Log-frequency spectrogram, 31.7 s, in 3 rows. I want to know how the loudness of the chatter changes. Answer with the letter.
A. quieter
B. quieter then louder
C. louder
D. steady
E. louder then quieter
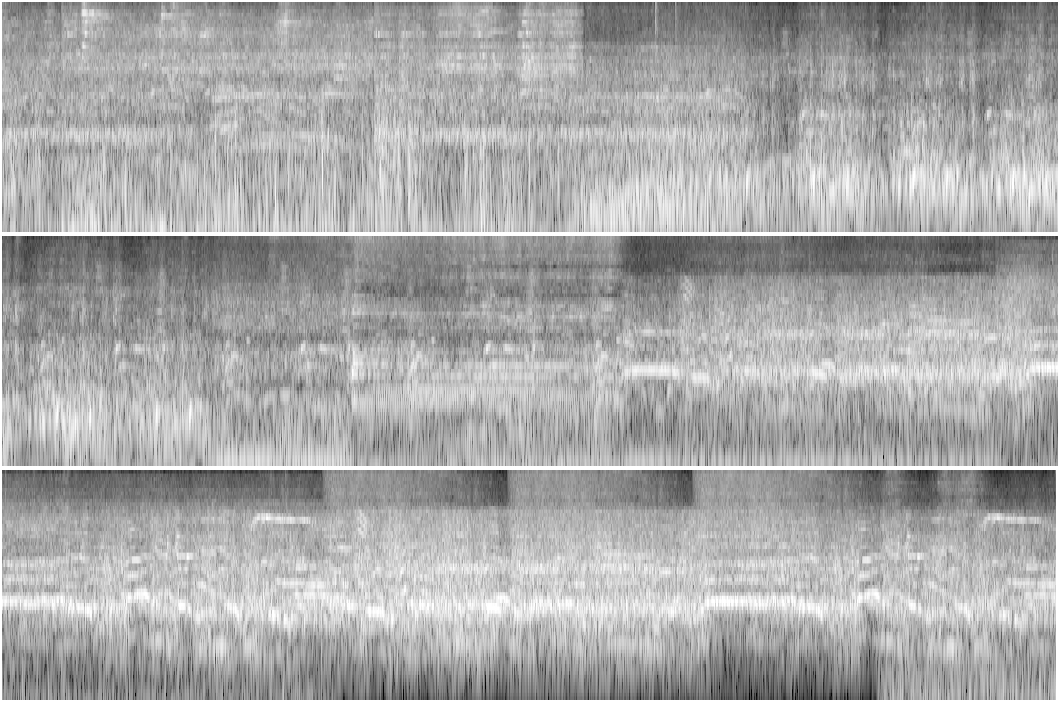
C.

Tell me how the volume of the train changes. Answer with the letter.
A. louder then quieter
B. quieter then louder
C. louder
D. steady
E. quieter
E.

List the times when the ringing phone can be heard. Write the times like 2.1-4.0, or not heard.
not heard.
